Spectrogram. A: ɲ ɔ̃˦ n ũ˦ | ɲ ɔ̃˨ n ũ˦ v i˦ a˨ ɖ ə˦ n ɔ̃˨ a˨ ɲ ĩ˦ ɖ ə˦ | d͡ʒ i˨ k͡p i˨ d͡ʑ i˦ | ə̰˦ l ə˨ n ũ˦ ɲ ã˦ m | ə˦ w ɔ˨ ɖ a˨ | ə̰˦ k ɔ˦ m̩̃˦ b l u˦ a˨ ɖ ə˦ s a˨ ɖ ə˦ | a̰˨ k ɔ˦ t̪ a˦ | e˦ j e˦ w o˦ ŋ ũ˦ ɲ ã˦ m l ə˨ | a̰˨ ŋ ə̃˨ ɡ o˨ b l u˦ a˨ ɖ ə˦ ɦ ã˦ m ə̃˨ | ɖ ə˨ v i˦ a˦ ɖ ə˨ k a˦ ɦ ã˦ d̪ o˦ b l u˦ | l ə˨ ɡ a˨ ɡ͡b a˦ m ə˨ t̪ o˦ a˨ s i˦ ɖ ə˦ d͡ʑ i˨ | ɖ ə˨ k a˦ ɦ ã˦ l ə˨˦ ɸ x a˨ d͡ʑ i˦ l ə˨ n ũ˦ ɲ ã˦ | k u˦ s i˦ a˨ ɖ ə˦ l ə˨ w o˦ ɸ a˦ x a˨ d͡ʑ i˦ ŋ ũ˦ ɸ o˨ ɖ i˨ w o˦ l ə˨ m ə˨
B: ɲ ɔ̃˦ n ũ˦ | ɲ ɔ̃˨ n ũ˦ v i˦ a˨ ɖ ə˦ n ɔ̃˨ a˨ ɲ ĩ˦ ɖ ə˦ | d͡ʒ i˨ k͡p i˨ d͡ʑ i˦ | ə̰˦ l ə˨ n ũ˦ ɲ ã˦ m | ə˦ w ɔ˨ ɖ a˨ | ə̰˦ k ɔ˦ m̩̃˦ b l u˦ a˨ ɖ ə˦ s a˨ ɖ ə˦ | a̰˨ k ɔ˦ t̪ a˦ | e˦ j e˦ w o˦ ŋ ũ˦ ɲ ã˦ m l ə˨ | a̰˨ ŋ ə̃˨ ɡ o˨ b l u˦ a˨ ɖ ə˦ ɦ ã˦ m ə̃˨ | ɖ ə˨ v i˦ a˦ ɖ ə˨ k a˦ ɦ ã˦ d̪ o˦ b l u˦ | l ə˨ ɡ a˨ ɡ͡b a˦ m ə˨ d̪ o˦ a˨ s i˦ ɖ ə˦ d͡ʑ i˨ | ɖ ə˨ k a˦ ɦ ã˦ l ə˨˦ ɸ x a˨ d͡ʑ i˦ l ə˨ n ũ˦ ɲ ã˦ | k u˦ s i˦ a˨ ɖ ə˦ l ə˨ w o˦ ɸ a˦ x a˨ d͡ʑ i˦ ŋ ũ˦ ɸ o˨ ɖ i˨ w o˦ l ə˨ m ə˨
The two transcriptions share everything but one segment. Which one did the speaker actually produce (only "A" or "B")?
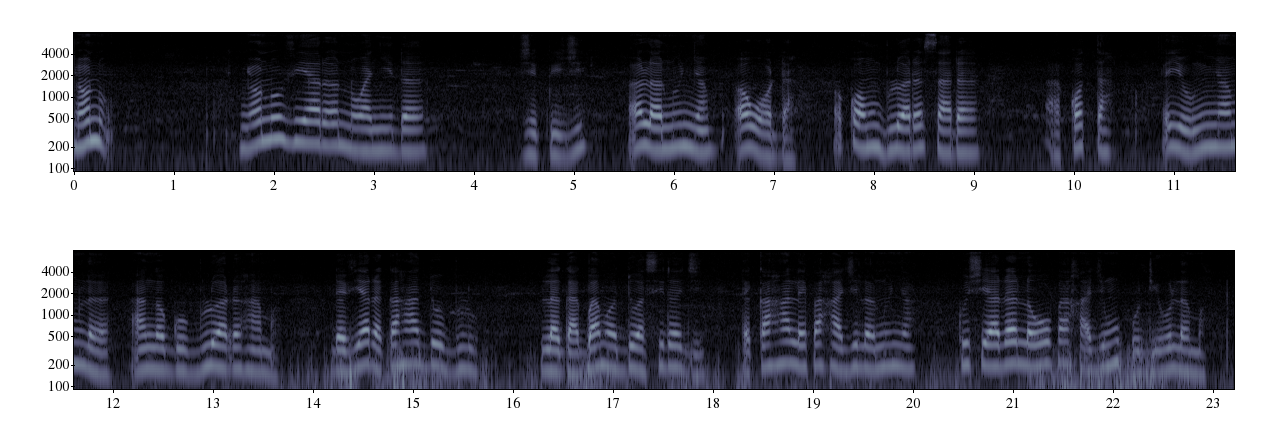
B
